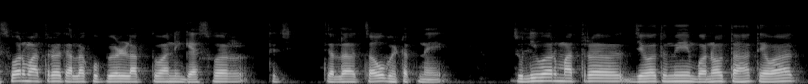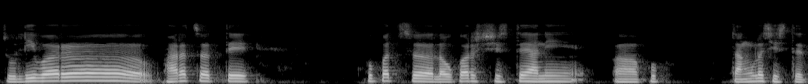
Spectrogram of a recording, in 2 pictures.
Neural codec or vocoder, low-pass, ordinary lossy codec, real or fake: none; none; none; real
